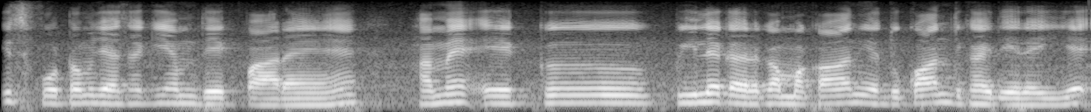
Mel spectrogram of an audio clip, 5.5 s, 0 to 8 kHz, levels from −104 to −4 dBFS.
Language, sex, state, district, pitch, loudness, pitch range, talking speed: Hindi, male, Uttar Pradesh, Shamli, 155 Hz, -16 LUFS, 145-165 Hz, 230 wpm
